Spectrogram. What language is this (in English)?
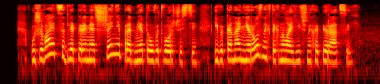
Belarusian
